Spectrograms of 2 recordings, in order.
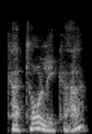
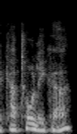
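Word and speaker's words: catholica: English C's and G's seas are hard before a o u and a u like katolika and by the way um well we'll get to that maybe I should have done syllables first but anyway katolika okay Gallo de te those are hard C's and G's and then soft before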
